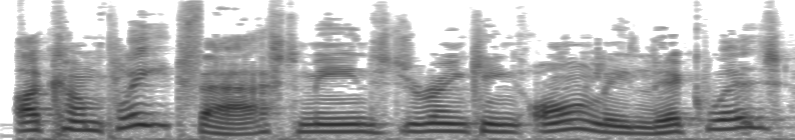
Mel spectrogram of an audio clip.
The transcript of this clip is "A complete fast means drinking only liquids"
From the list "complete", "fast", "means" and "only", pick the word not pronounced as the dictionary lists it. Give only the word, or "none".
none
